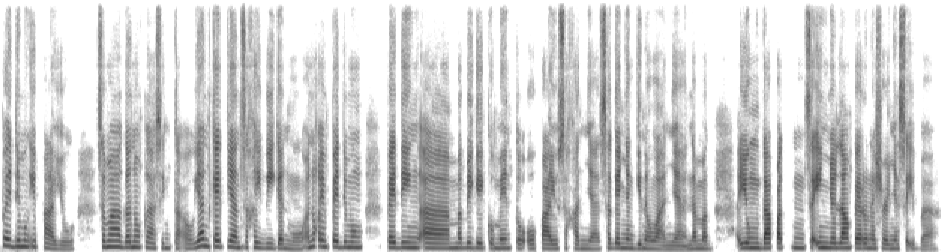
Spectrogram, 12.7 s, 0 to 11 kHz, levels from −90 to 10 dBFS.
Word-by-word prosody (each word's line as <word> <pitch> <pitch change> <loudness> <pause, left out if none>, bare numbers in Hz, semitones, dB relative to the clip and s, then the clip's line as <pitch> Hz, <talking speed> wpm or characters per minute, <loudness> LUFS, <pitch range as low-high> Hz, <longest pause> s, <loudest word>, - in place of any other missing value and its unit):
puwede 290 -3 0
mong 270 -1 -1
ipayo 180 -11 -5 0.3
sa 255 0 -2
mga 260 -1 +3
gano'ng 245 0 -2
klaseng 205 -2 -3
tao? 190 -1 -9
'Yan 280 +4 +2
kahit 265 -1 +6
'yan 235 -3 +3
sa 235 - -2
kaibigan 200 -5 -1
mo, 165 +2 -10
ano 280 +4 -4
kayang 265 -1 0
puwede 245 -2 +1
mong, 235 -1 -3 0.3
puwedeng, 225 -1 +2
ah, 205 -2 +3
mabigay 210 0 -1
komento 200 -1 -4
o 185 +1 -6
payo 185 -1 0
sa 195 0 +2
kaniya 175 -2 -6
sa 200 +3 0
ganiyang 205 -2 +1
ginawa 175 -4 -2
niya 155 -1 -4
na 175 - -2
mag 175 0 -4 0.4
iyong 215 0 +3
dapat 210 0 +6
in 210 -1 -6
sa - - +4
inyo 220 -1 +3
lang 215 0 +4
pero 205 -1 +2
na-share 195 -1 -1
niya 180 0 -2
sa - - +1
iba? 150 -4 -8
205 Hz, 205 wpm, -23 LUFS, 185-230 Hz, 0.4 s, kahit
